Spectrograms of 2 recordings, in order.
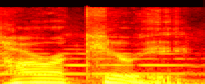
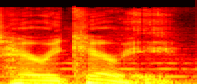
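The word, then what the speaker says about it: hara-kiri: one form of ritual suicide or seppuku was hara kiri was often mispronounced as harry kerry it means to impale one's horror thereby cutting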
